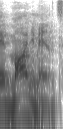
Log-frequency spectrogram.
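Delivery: "Monument" with a strong MON and falling tail; teacher's model of "Monument", stress at the start; stress on first syllable. Shown as a demonstration. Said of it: "l'accent tonique".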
